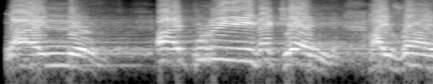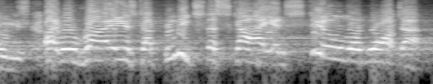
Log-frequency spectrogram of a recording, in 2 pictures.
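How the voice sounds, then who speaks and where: An actor playing a brooding, messianic machine god in a horror game, with solemn, incantatory delivery. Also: male voice, sits high, lively intonation, drawn-out words, a bit bright, exaggerated voice. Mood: fervent, exultant. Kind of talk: theatrical horror game monologue. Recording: distant voice in long echoing hall.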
